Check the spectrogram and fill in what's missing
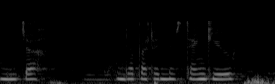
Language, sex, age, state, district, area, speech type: Nepali, female, 45-60, West Bengal, Darjeeling, rural, spontaneous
